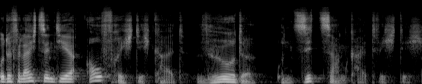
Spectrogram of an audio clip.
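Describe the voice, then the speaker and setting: On a very clean recording with a silent background, a man speaks with vocal fry. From East Germany. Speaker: podcast host, conflict coach and audiobook narrator. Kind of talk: solo podcast monologue, scripted.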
